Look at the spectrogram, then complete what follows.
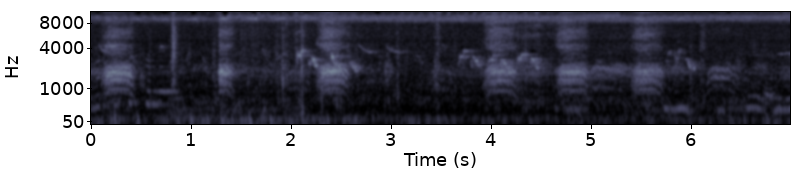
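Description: Crows cawing, about six short, harsh calls spread across several seconds, over a low rumble.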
